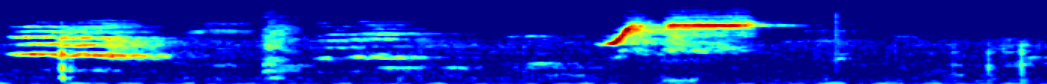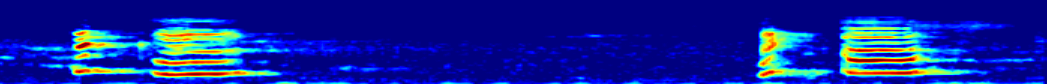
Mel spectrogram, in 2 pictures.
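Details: Indian green ringneck parakeet kept as a pet, talking in Urdu: nasal, voice-like phrases with rich stacked tones, a bright rising whistle in the middle, then two more short spoken-sounding words separated by quiet gaps over a faint hum.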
